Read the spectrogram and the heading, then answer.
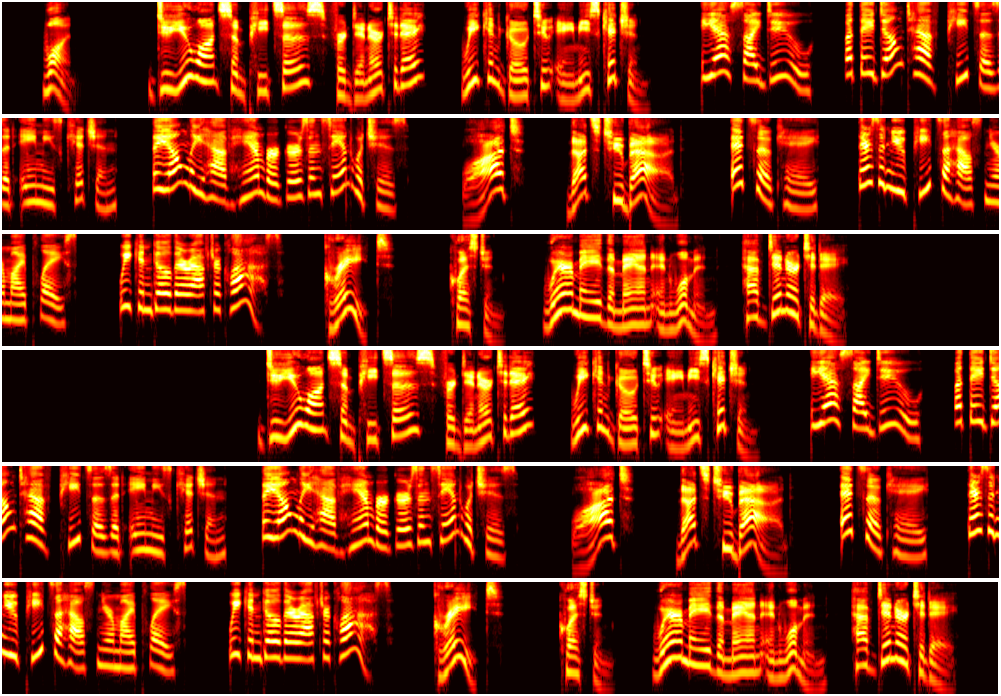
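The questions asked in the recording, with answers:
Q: Where may the man and woman have dinner today?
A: At the new pizza house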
